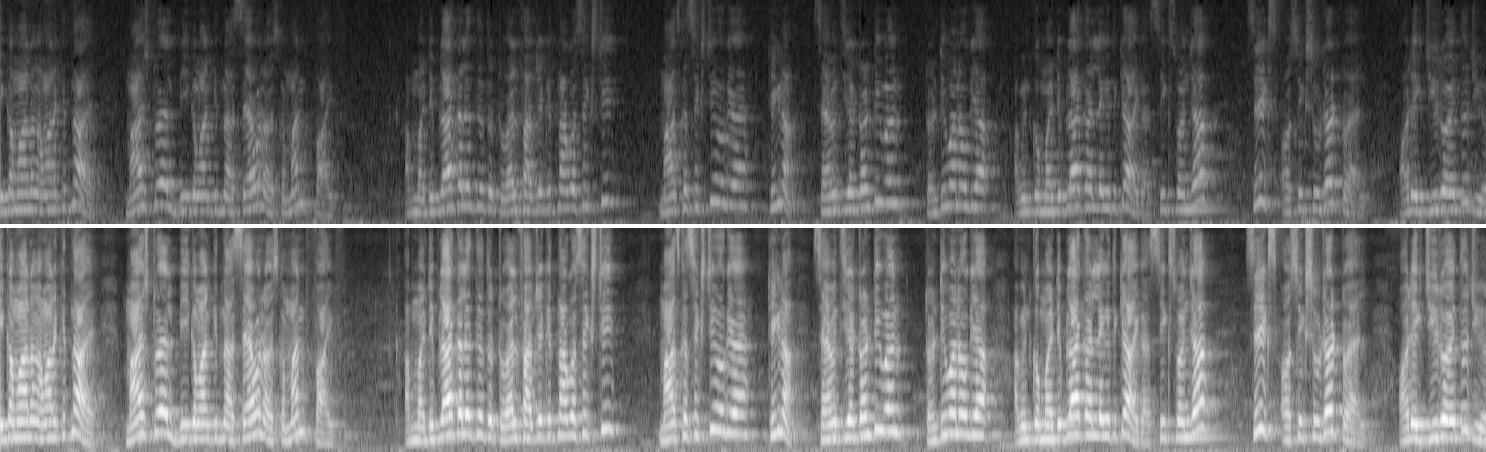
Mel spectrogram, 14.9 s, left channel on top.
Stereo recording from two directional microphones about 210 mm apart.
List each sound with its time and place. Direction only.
0.0 s speech: 20° right (ahead or behind)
